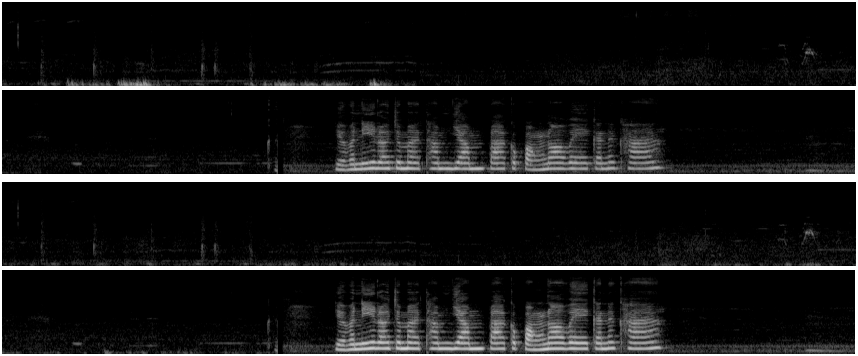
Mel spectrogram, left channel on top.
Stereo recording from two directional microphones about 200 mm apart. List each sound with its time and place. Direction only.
11.9 s speech: 25° right (ahead or behind)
